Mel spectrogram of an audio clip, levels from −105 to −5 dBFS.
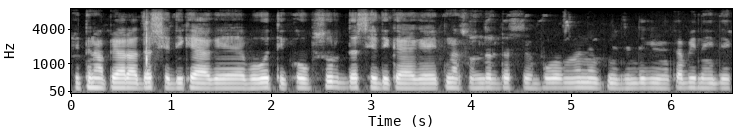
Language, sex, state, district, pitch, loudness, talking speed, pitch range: Hindi, male, Rajasthan, Bikaner, 130 Hz, -18 LUFS, 225 wpm, 125-135 Hz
